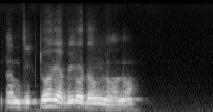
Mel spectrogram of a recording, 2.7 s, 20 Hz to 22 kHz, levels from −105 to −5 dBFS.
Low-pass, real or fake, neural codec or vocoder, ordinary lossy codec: 19.8 kHz; fake; autoencoder, 48 kHz, 32 numbers a frame, DAC-VAE, trained on Japanese speech; none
